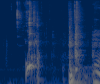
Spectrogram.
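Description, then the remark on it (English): A parched person takes a drink of water on a warm summer day in Oregon: a soft wet sip, a short pause, then a louder gulping swallow with no talking. “I'm parched, so I'm gonna take a sip of water.”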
